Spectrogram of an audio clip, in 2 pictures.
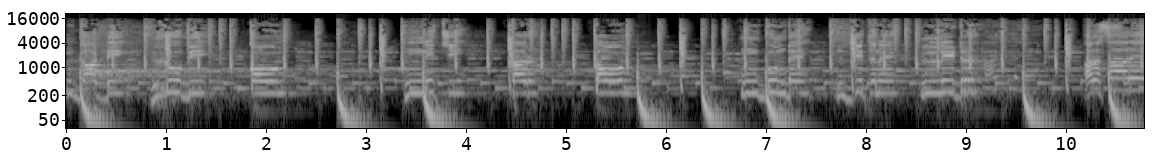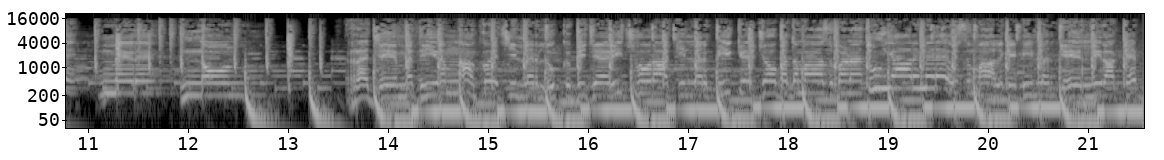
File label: Ringtone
